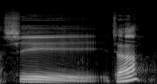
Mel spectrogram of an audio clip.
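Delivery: long, low, stretched start signal; drawn-out cue. Real, not acted. Pastor cues children to read together, drawn-out cue. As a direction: draw the word out to cue a group.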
